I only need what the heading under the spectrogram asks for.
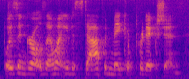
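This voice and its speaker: A woman reading a children's storybook aloud in an expressive, teacherly way, pausing to explain words to young listeners. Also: medium pitch, vocal fry, highs cut off.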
